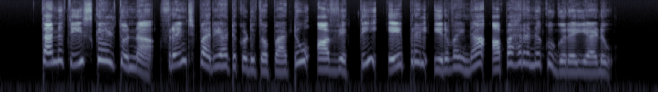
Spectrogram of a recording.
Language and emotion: Telugu, neutral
